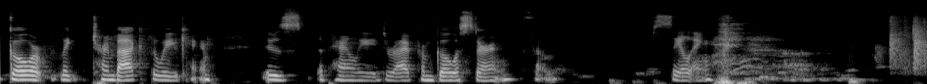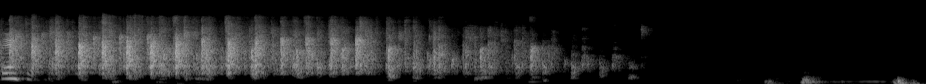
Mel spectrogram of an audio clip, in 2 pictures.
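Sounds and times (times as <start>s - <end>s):
speech: 0.0s - 5.7s, 6.5s - 8.2s, 9.3s - 9.7s
audience applause: 8.8s - 15.7s.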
